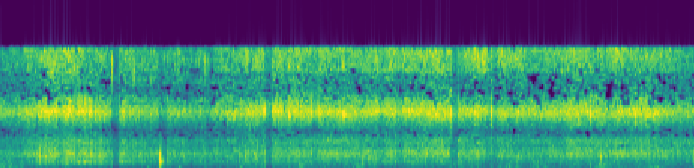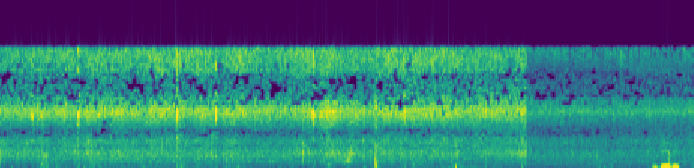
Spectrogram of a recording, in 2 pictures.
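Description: Silver carp fish head and vegetables sizzle steadily in a hot pan, a continuous bright frying hiss with faint stirring scrapes, close and fairly loud, briefly dipping near the end.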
